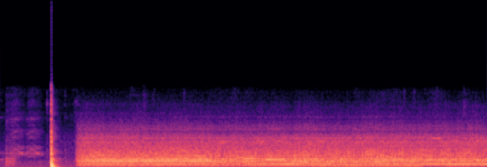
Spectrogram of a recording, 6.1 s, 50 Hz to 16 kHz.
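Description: CB radio on channel 28: a sharp click about half a second in as the transmitter is unkeyed, then the receiver opens to steady band static with several steady whistling tones running under it.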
